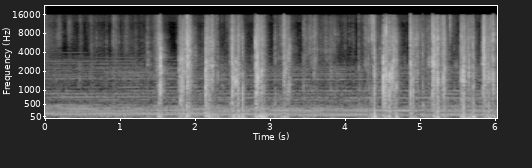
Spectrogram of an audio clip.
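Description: Tarot deck being shuffled by hand: a quick, irregular run of card slaps and clicks starting about a second and a half in. Background music with steady held tones plays underneath.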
